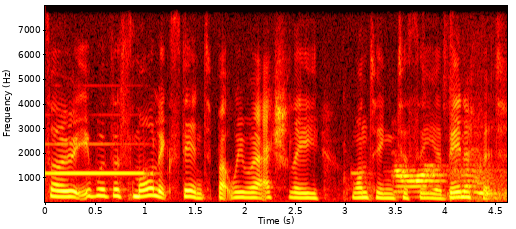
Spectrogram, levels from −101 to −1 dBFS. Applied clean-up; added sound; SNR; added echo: none; Sliding door; 7 dB; none.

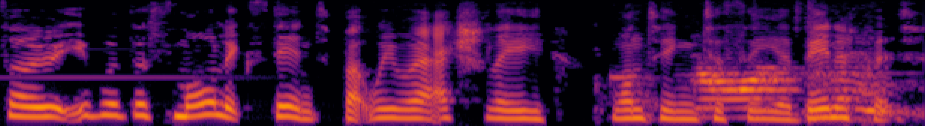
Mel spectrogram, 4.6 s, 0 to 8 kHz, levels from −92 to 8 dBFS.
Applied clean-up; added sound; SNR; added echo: classical method spectral subtraction.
